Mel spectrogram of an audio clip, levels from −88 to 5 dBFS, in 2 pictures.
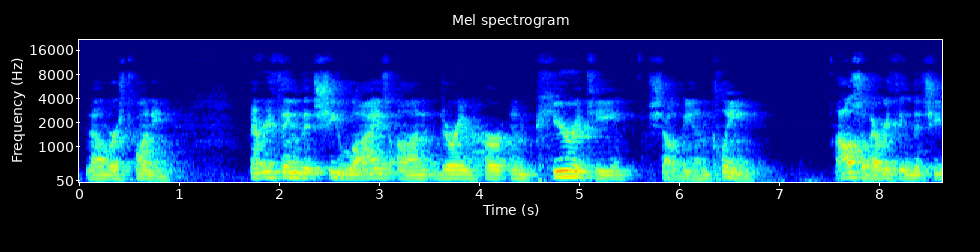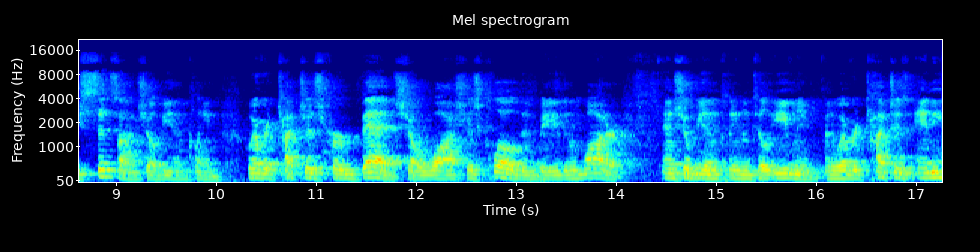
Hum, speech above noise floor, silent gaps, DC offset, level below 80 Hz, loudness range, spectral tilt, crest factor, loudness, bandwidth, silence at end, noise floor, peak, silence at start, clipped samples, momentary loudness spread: none; 33 dB; none; under 0.1%; -64 dBFS; 4 LU; -6 dB/octave; 20 dB; -33 LUFS; 15 kHz; 0 s; -65 dBFS; -14 dBFS; 0.1 s; under 0.1%; 10 LU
